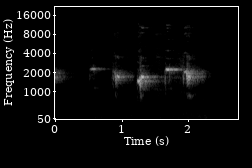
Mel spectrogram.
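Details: Short phrase from a sooty-headed bulbul's (trucukan) long fighting song, used to encourage birds to sing: a thin level whistle followed by four rich, warbled notes, the last pair rising then dropping.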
